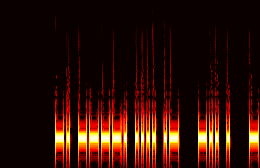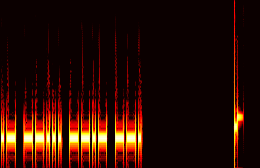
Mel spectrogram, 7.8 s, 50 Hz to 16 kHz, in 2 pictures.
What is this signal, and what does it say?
Morse code, heard as a keyed tone, about 28 wpm, 700 Hz. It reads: N9HA DE K7QG
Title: USA Callsign DE Callsign - 4 Characters - 28wpm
